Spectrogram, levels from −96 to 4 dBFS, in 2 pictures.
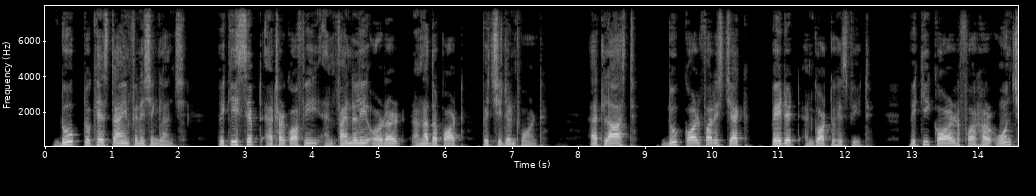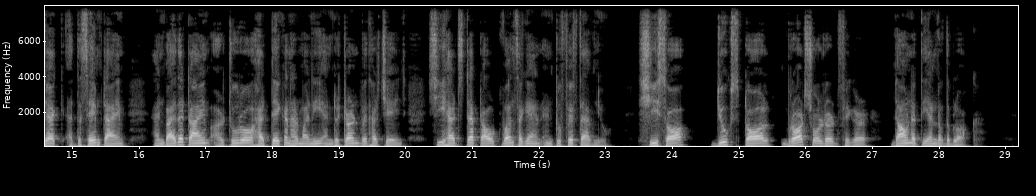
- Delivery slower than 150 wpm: No, average, 170 wpm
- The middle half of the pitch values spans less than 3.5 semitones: Yes, average, 2.9 semitones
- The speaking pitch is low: Yes, low, 130 Hz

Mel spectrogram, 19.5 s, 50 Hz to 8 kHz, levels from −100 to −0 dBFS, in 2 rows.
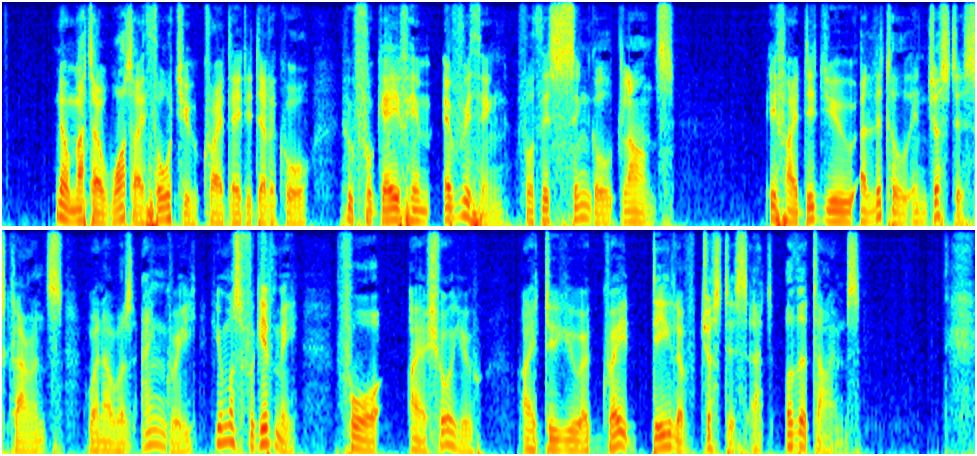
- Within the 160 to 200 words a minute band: No, average, 150 wpm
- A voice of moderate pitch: No, very low, 95 Hz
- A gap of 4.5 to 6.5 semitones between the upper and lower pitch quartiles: Yes, average, 5.1 semitones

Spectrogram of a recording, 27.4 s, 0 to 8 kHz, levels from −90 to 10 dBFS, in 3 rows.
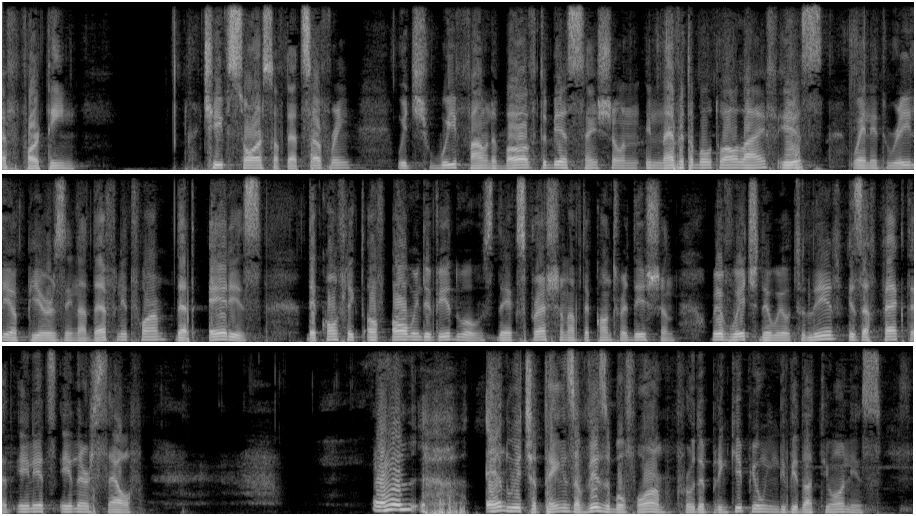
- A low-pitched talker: Yes, low, 125 Hz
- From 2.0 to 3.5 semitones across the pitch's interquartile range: Yes, average, 2.9 semitones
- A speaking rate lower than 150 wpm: Yes, slow, 135 wpm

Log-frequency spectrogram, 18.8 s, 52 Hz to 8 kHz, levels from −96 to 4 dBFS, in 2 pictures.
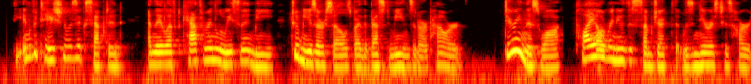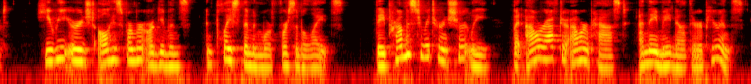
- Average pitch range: No, wide, 6.1 semitones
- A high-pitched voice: No, medium, 170 Hz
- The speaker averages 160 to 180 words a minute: No, average, 200 wpm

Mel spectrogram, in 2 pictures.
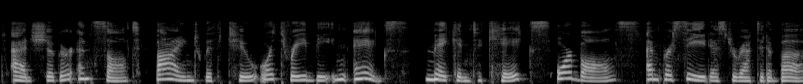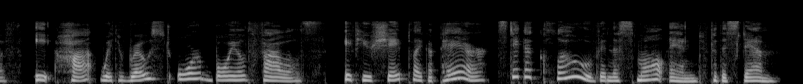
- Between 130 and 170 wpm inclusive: Yes, average, 165 wpm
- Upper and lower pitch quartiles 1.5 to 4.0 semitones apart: No, average, 5.0 semitones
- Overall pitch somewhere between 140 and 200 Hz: Yes, high, 190 Hz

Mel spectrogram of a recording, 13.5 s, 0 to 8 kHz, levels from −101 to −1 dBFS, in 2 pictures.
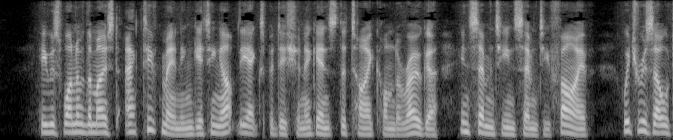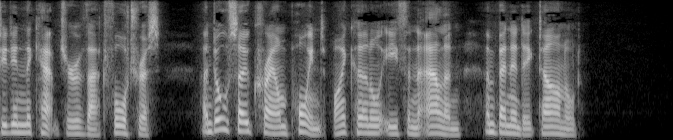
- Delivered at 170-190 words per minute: No, average, 160 wpm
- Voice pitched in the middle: Yes, medium, 150 Hz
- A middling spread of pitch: Yes, average, 4.4 semitones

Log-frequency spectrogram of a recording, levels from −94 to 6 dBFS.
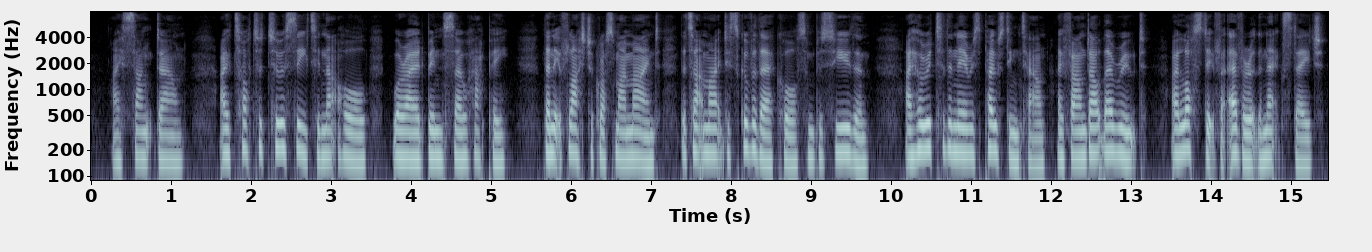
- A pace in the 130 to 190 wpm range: No, fast, 205 wpm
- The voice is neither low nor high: Yes, medium, 165 Hz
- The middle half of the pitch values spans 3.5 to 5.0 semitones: No, average, 2.9 semitones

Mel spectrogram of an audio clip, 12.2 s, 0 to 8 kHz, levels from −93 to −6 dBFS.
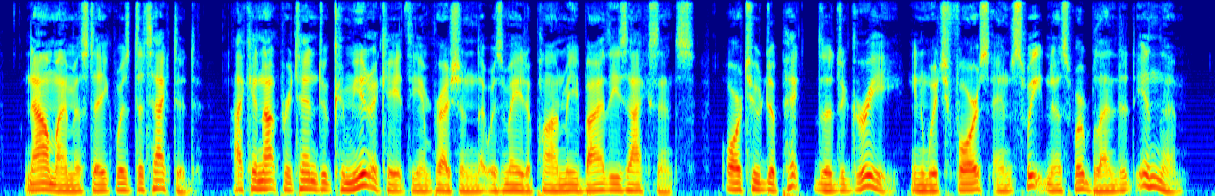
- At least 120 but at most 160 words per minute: No, average, 170 wpm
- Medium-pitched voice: No, very low, 95 Hz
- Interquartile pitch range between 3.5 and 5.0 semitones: Yes, average, 4.1 semitones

